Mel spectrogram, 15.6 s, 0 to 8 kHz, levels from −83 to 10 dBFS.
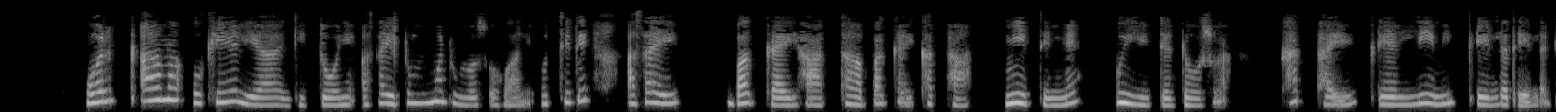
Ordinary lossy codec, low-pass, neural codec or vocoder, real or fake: MP3, 24 kbps; 7.2 kHz; codec, 24 kHz, 0.9 kbps, WavTokenizer, medium speech release version 1; fake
